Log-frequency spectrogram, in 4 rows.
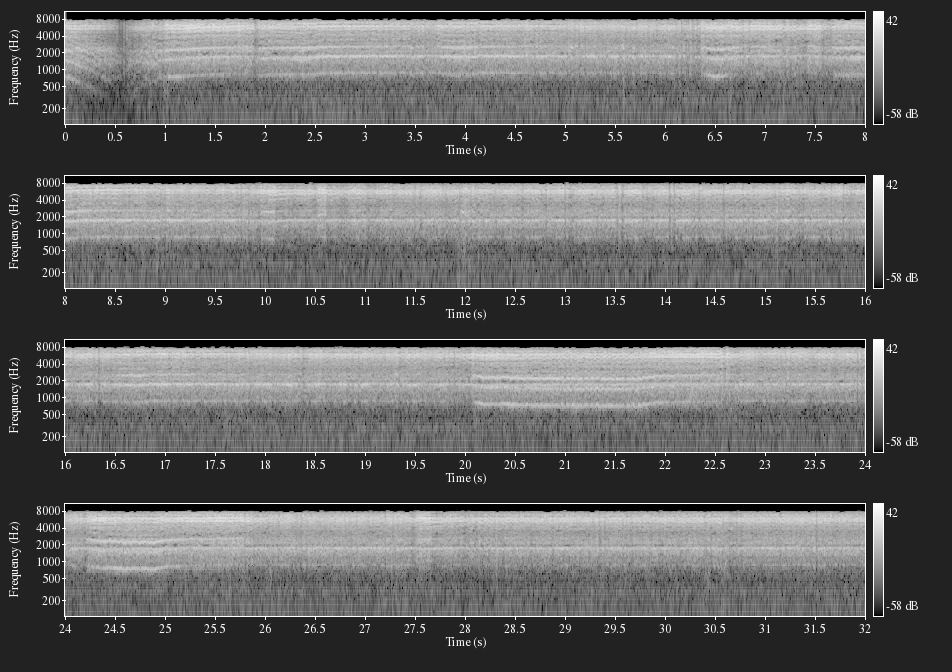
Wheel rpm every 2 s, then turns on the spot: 130, 230, 230, 230, 230, 230, 230, 240, 230, 230, 220, 230, 220, 230, 230, 230.
none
